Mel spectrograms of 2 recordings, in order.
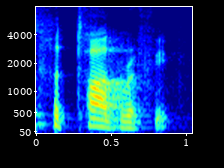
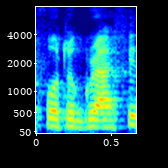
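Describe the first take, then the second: First: "photography" stressed pho-TOG-raphy; correct stress. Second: "photography" as photo-GRAPH-y; wrong pronunciation. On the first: Teacher correcting learners, "photography" stressed pho-TOG-raphy. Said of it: "this is photography". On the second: Teacher showing the mistake, "photography" as photo-GRAPH-y. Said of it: "this is not photography". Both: Shown as a demonstration.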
